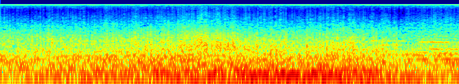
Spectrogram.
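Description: A loud rumbling noise with no clear pitch, swelling to a peak near the end and then breaking off as sustained music returns.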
